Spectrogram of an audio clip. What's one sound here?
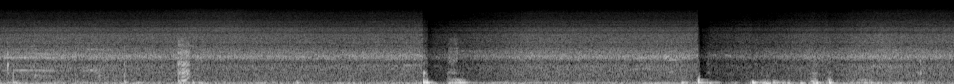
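A body splashes and thumps into churning water.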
